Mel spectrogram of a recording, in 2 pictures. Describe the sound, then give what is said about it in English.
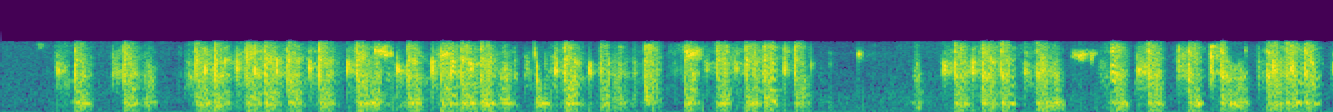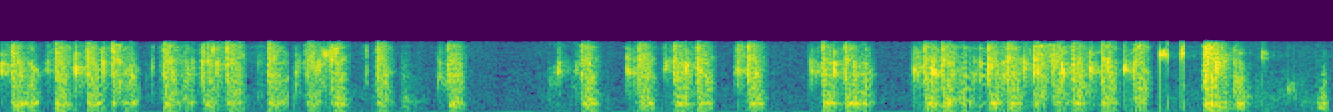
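Rapid typing of a message, keys clattering in dense bursts broken by short pauses, with no talk. “let me type it out first.”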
